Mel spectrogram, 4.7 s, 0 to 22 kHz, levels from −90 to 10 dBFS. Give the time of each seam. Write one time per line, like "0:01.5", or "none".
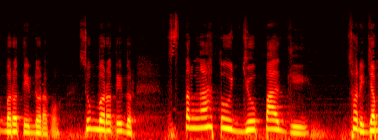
none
